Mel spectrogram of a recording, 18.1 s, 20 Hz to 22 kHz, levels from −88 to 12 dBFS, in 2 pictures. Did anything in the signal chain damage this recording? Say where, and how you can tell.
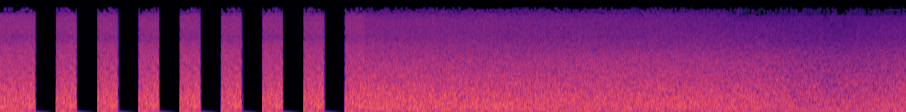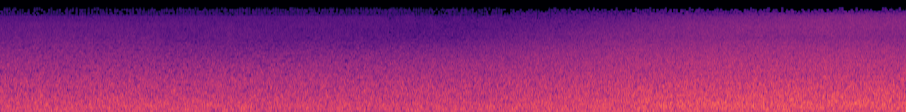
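Yes. From 0.36 to 3.66 s there is a stutter with silent gaps. The same 195 ms fragment repeats eight times, each followed by about 217 ms of digital silence, on an even 413 ms cycle. That points to a playback buffer that likely ran dry and replayed its last fragment on each retry. It differs from network packet-loss concealment because the gaps are true silence and the fragment repeats exactly, rather than smearing or fading.

From 7.3 to 14.29 s there is a call bitrate drop at the codec stage. The sound turns rough and watery and loses its top end, worst for about 5.7 s, which fits the encoder falling from roughly 48 to 13 kbps. A plain low-pass filter would muffle without the coarse texture, and this recovers when the bitrate returns.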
